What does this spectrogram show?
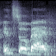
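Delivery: ordinary delivery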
